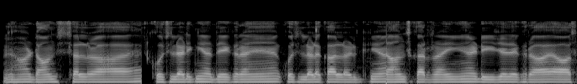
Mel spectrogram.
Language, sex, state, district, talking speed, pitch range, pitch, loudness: Hindi, male, Maharashtra, Aurangabad, 230 wpm, 115-120 Hz, 120 Hz, -25 LUFS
